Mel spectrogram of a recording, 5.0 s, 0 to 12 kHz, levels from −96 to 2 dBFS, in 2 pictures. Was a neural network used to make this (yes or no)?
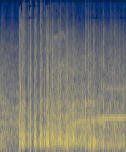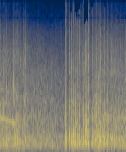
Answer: no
